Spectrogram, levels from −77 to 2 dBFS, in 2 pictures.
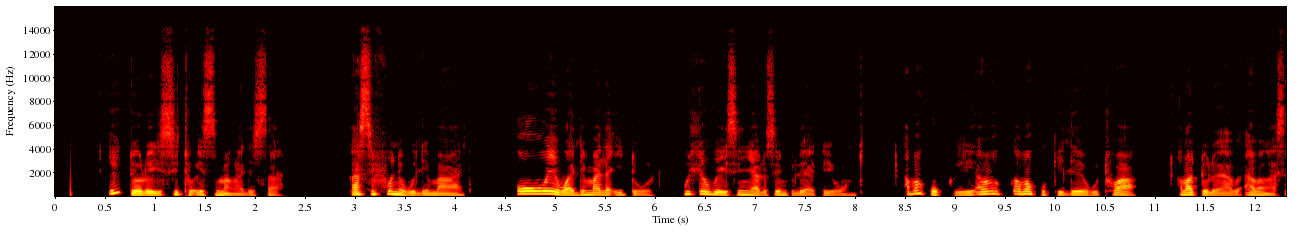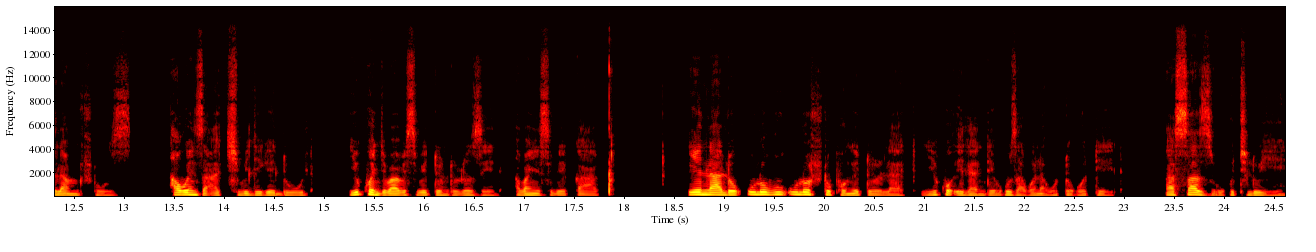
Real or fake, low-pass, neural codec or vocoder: real; 14.4 kHz; none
